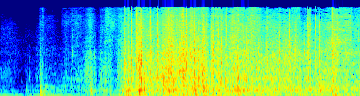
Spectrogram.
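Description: A cardboard shipping box being opened by hand. There is a faint click about half a second in. From about a second and a half, loud, continuous rustling and crinkling of packing paper and cardboard follows as a hand digs into the box.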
